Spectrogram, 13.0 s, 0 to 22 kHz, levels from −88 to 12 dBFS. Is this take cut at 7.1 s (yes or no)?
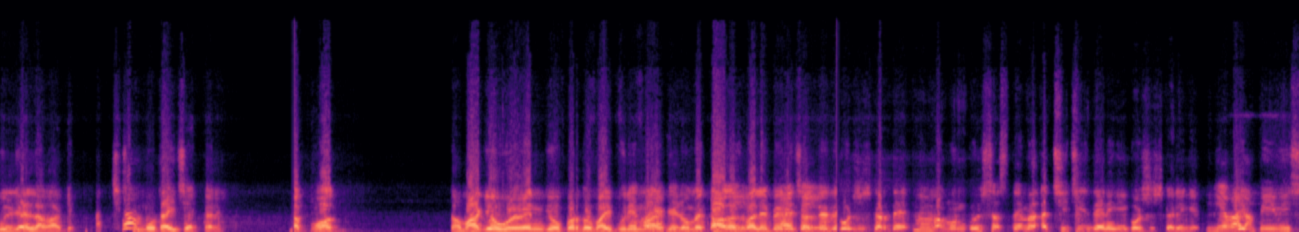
no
